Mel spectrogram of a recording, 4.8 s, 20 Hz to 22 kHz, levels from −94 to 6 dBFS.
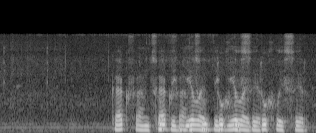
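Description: Throughout the speech, every phrase returns a second time about 0.7 s later, at roughly the same loudness and with no decay or room colour. This doubled audio track is likely the same signal captured twice, with the second copy arriving late, heard through a light wideband telephone band consistent with G.722 at a reduced rate.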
